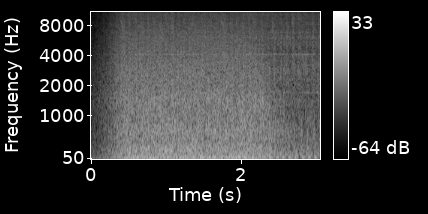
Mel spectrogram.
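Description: Dense, continuous burst of gunfire in the Beverly Hills Cop video game, a loud unbroken roar of rapid shots that swells in and holds steady for a few seconds with no talk.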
